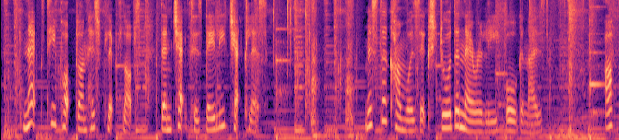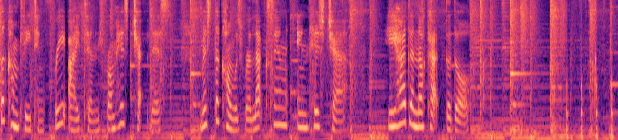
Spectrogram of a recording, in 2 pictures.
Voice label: girl british voice over narrative, english british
